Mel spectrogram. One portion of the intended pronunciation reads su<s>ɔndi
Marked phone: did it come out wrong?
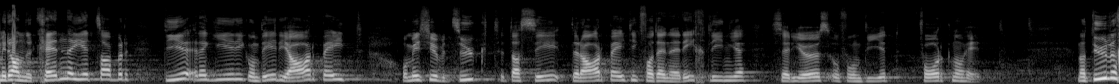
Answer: yes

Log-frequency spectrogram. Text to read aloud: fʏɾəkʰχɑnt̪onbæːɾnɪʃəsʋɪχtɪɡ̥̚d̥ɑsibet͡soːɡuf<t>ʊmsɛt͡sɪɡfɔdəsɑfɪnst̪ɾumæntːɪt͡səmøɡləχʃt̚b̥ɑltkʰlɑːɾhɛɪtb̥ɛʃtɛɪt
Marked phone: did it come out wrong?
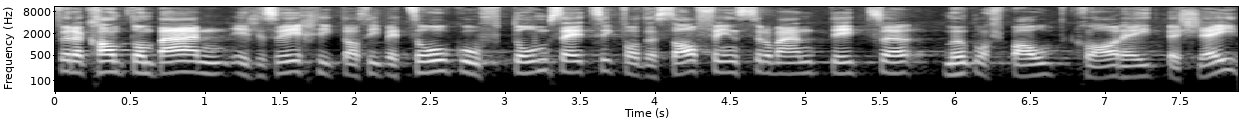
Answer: no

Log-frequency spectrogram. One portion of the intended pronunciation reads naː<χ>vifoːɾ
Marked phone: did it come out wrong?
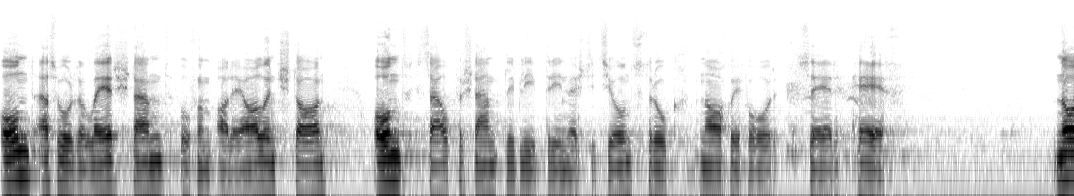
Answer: no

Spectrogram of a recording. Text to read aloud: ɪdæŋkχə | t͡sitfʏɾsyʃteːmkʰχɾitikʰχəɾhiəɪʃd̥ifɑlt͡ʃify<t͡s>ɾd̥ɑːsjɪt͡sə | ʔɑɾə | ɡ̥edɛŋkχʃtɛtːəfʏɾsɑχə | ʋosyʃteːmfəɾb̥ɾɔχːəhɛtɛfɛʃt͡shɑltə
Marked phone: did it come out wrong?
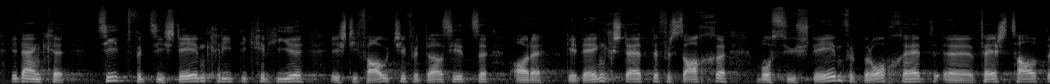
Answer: yes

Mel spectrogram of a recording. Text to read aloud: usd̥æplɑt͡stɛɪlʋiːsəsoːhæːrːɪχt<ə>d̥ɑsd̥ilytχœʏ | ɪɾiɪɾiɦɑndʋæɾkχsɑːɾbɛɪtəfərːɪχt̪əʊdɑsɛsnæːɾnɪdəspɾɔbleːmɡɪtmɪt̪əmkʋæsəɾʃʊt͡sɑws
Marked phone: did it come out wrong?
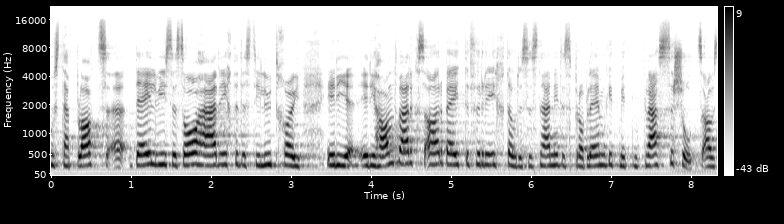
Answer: no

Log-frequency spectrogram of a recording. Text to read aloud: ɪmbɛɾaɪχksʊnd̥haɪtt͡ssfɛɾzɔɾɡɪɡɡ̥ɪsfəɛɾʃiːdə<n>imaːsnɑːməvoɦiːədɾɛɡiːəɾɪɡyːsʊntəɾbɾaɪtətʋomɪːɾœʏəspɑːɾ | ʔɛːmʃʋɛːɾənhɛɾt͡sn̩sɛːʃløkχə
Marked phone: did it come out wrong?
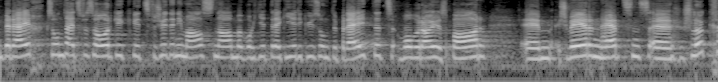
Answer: no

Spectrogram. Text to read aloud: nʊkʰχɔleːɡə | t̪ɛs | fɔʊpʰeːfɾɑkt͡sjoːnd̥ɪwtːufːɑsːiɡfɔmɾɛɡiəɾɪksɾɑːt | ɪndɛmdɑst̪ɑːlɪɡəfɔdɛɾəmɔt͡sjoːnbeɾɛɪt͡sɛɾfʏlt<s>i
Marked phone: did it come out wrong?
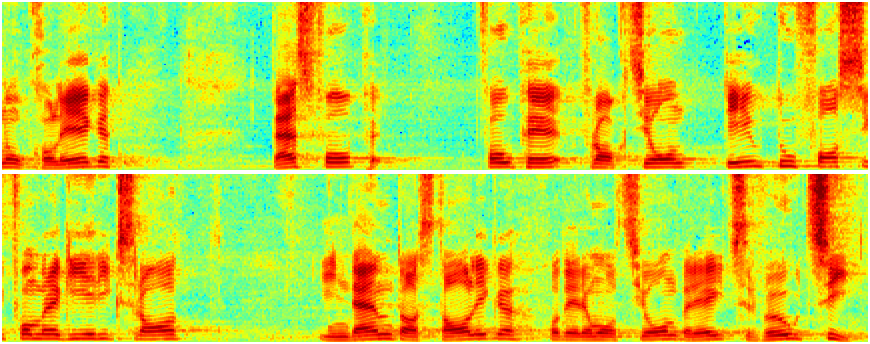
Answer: no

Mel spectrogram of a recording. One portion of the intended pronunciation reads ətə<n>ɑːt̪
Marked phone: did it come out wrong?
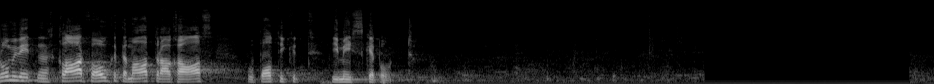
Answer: yes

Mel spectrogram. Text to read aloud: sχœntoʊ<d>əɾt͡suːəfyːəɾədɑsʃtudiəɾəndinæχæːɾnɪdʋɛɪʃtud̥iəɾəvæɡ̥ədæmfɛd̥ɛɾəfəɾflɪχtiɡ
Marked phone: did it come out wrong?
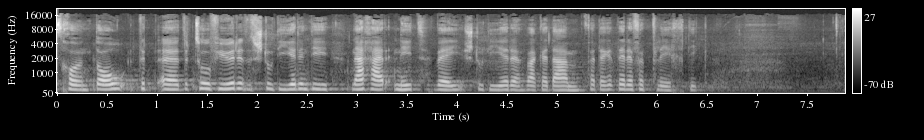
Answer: no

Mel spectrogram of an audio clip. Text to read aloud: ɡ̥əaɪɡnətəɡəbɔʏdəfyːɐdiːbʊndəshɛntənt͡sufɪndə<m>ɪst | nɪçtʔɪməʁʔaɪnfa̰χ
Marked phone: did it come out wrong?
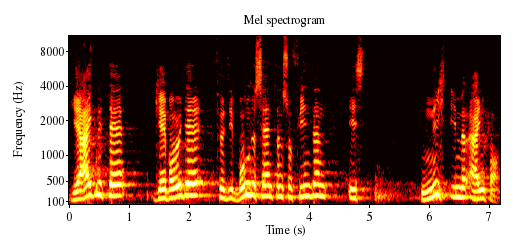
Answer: yes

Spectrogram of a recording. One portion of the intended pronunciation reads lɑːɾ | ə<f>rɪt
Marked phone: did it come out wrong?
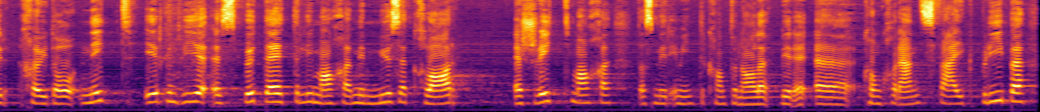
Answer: yes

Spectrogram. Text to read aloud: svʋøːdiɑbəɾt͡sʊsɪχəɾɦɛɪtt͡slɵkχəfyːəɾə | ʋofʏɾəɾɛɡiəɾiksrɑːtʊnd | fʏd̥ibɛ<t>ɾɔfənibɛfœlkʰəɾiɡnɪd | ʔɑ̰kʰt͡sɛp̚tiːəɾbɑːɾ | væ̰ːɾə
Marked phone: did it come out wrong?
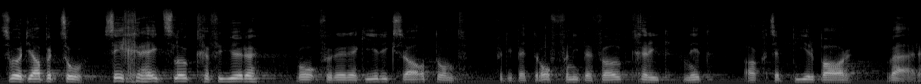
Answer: no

